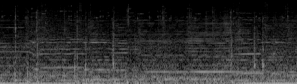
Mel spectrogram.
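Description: Hooves of Geralt's horse Roach clip-clop at a steady gallop in The Witcher 3: Blood and Wine, a rapid, continuous rhythm under game ambience, with occasional faint voices.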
